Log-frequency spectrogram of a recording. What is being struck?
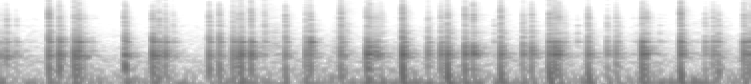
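Light wooden tabletop.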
